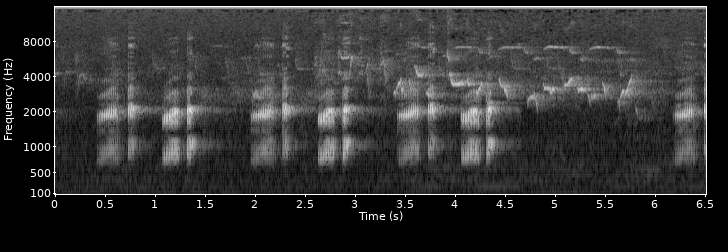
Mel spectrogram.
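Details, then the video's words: A frog in the water gives short, harsh, two-toned croaks in quick pairs and bursts. "FROG SOUNDS, Frog Sound Effects, Frog Sounds Noise in The Water"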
